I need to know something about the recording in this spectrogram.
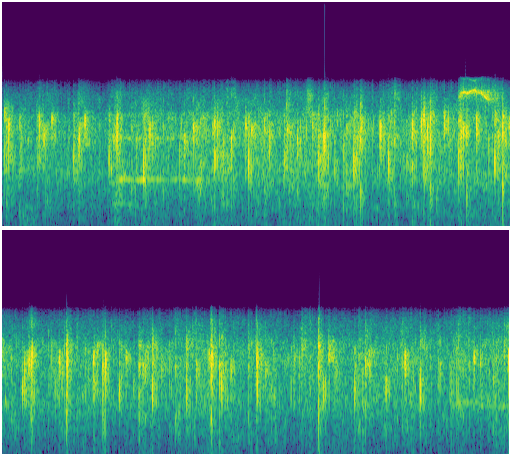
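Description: Audience applauding with many hands clapping steadily, with a brief high-pitched note just before halfway through.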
